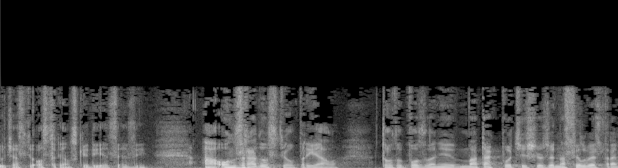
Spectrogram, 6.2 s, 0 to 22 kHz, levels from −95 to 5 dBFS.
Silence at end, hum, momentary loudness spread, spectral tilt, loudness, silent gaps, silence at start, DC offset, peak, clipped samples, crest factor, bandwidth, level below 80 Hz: 0 s; none; 13 LU; -5.5 dB/octave; -21 LUFS; none; 0 s; under 0.1%; -4 dBFS; under 0.1%; 18 dB; 11 kHz; -38 dBFS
